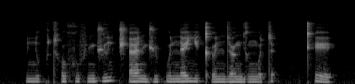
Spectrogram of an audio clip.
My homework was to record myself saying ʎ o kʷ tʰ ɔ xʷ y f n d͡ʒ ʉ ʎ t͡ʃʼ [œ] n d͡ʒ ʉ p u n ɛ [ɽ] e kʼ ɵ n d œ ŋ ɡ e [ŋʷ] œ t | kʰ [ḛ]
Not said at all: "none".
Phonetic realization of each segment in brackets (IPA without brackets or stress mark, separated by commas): æ, ʎ, ŋʷ, e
